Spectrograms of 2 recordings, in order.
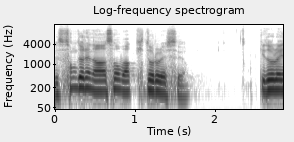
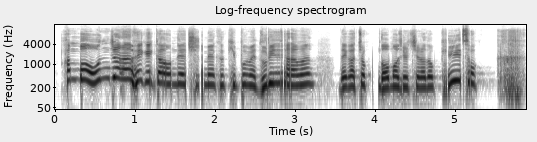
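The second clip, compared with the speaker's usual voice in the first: higher, louder fervent preaching; rising preaching; 8 semitones higher, 5 dB louder than usual. Acted. Preacher urging the congregation, fervent and loud. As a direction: preach it with full force.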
